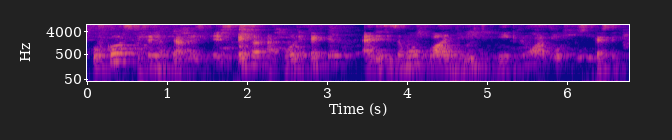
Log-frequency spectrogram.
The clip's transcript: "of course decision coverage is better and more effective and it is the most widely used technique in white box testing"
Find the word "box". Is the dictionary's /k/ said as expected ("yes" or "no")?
no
